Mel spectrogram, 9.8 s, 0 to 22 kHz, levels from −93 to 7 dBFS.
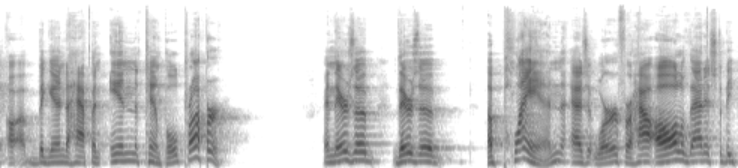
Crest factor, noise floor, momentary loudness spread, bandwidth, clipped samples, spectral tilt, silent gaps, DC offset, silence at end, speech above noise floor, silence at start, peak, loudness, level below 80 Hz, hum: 24 dB; -84 dBFS; 11 LU; 19 kHz; under 0.1%; -3 dB/octave; none; under 0.1%; 0.05 s; 55 dB; 0 s; -6 dBFS; -28 LUFS; -76 dBFS; none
